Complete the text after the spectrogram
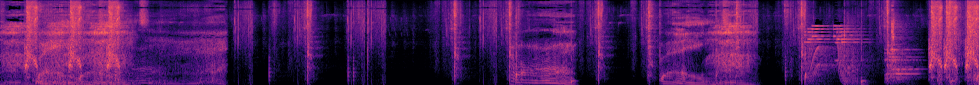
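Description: Cartoon plants chomp with short snapping sounds.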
